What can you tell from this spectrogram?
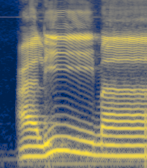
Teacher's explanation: Mad ini termasuk mad asli karena tidak bertemu dengan sebab apapun sehingga selalu dibaca dua harakat. Mad ini juga dikenal dengan nama maddul iwad karena terjadi sebagai akibat perubahan fathatain atau fathah tanwin menjadi mad.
